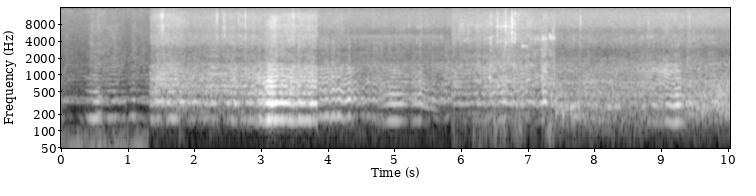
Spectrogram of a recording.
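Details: German wasps (yellow jackets) filmed with a Sony RX10 III camera; silence at first, then a steady low droning buzz with stacked harmonic tones that swells and wavers in pitch, one louder pass near the middle.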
